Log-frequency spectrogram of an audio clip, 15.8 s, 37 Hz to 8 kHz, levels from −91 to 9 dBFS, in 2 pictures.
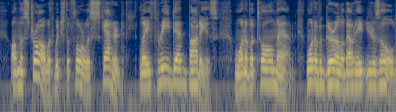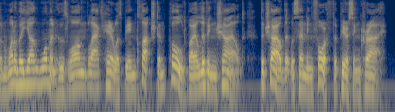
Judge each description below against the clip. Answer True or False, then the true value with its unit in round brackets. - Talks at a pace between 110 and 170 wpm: False (200 wpm)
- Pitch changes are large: False (4.3 semitones)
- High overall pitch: False (125 Hz)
